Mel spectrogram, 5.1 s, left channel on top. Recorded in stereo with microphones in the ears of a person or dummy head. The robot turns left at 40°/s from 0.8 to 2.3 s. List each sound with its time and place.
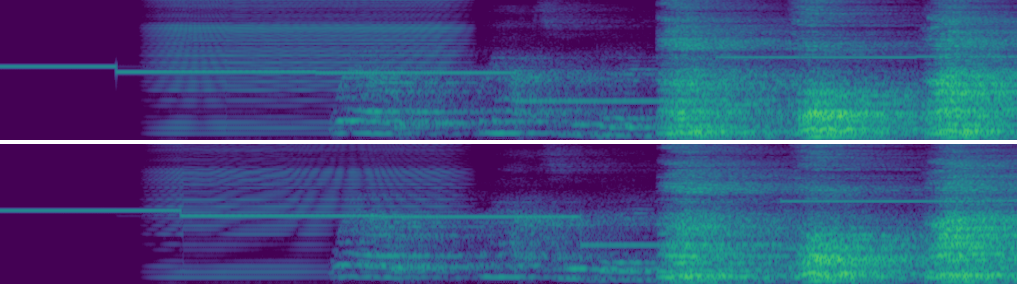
1.6 s a woman speaking: 70° left (ahead or behind), 1.7 m; by 4.3 s 75° left (ahead or behind), 1.7 m
3.3 s a shout: 35° left (ahead or behind), 2.5 m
